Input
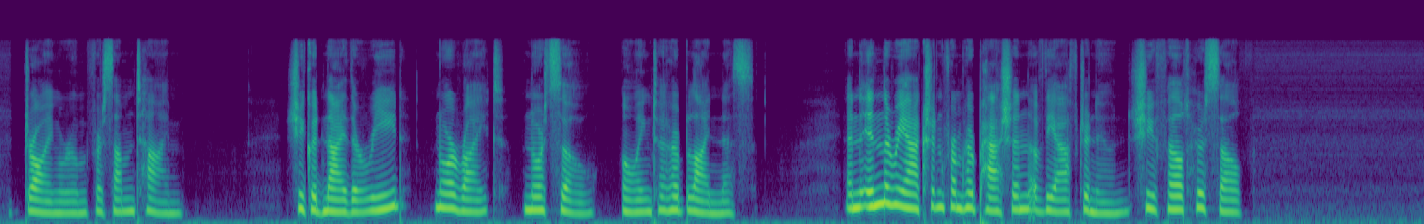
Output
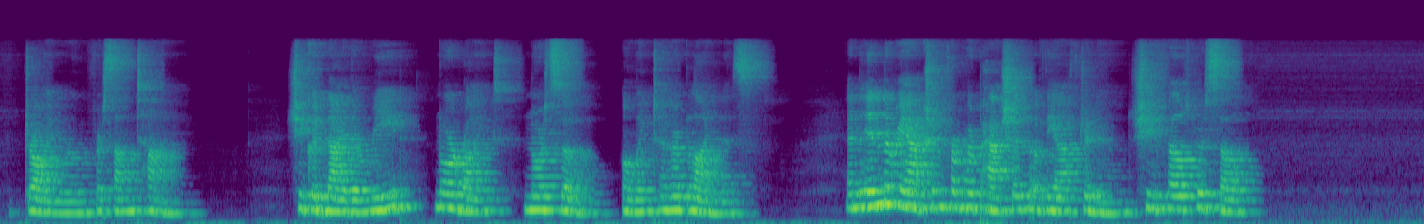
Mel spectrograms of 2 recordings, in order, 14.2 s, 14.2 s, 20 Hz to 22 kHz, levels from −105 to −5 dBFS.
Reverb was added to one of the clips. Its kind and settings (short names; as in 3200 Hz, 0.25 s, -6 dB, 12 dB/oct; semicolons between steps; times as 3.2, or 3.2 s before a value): non-linear reverb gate 0.27 s falling, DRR -2 dB; gain -5.5 dB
